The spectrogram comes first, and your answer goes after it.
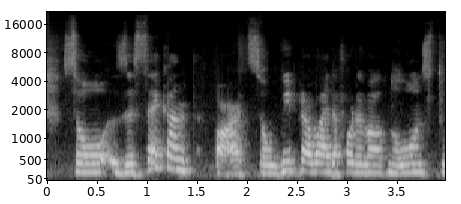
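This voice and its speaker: A woman's medium-pitched voice with a Russian accent, fairly slow and with ordinary pitch variation, over noticeable background noise. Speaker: nonprofit partnership lead, immigrant advocate. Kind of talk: podcast interview. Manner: hesitant, filler-heavy.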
